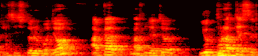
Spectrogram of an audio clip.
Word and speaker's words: 유프라테스: 유프라테스, 이게 유프라테스. 성경에는 유프라테스 강을 가리켜서 유브라데 강이라고 이렇게 발음을 조금 이제 옛날식으로 표현했죠.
